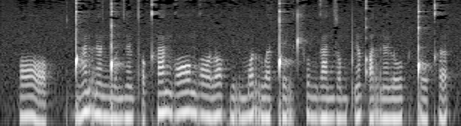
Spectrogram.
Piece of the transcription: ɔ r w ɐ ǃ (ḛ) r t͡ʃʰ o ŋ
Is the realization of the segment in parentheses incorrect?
yes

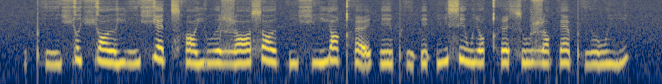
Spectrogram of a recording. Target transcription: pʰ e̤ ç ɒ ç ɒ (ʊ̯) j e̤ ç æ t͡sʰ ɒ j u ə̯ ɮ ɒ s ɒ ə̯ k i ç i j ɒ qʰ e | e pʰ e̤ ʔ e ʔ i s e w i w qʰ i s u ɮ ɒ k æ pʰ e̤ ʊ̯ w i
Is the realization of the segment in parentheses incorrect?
yes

